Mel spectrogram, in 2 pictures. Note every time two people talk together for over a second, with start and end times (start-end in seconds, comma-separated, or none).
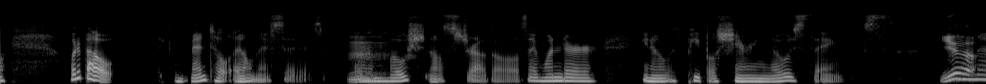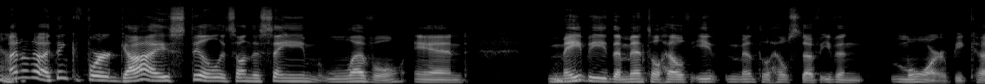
none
